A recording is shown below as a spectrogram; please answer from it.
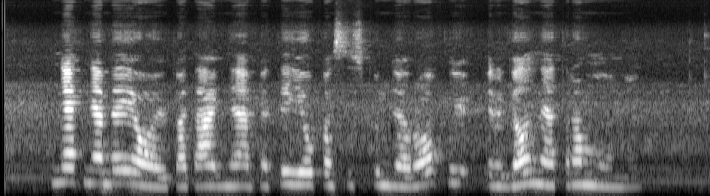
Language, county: Lithuanian, Vilnius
